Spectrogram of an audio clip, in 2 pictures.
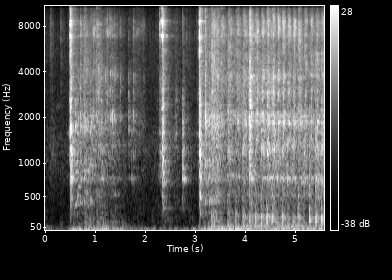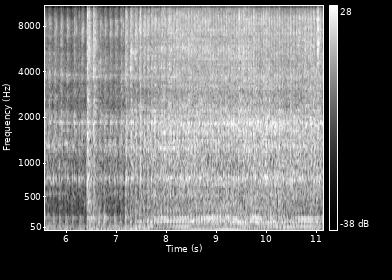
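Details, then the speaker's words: Craftsman portable generator, speed tab found bent far toward the governor arm: fires after a few cranks, idles fine at the idle screw but speed climbs and takes off when moved slightly off it; governor not holding, spring disconnected. "When it's down at its lowest speed, right here at the little idle screw, it sounds like it's idling fine, but man, as soon as you move it a tiny bit away from that screw, as soon as you move the idle up just a tiny bit, it wants to just take off. It wants to idle up way too high."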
